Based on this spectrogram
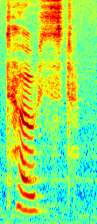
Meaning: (noun) 1. Bread that has been toasted (cooked lightly by browning) 2. A proposed salutation (e.g. saying "cheers") while drinking alcohol
- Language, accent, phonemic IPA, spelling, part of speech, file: English, US, /toʊst/, toast, noun / verb, En-us-toast.ogg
